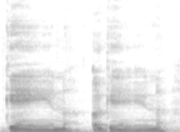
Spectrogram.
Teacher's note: That sounds like gen, again. British will say again, and they have the A diphthong there. So that is more like gain, again, for the British pronunciation.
